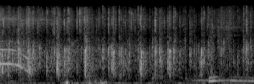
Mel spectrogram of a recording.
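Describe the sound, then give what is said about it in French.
A church audience applauds Jesus on a baptism day, many hands clapping in a dense, steady wash, with scattered voices calling out beneath it and a brief voice toward the end. “Et si en allant dans la salle, vous avez expérimenté ce Jésus qui sauve, est-ce que vous pouvez juste dire Amen et applaudir notre roi des rois?”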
